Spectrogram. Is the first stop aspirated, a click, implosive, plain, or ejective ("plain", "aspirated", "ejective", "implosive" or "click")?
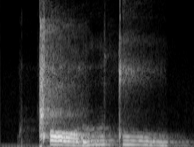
click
